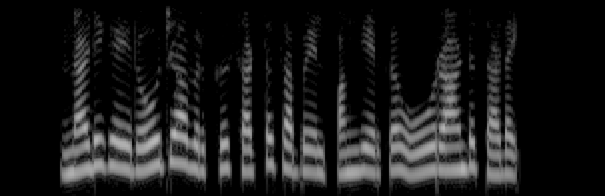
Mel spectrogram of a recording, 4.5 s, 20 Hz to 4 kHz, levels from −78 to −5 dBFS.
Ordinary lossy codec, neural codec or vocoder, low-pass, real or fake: none; none; 3.6 kHz; real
